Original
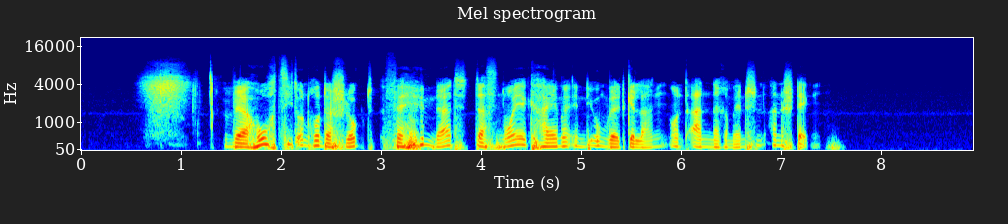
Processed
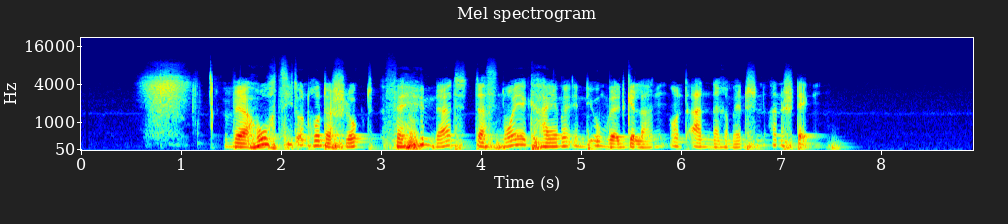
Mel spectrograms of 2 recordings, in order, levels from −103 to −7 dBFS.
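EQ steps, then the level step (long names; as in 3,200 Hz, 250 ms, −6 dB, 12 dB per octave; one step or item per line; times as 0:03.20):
high-shelf EQ 5,600 Hz −11.5 dB
mains-hum notches 60/120/180/240/300/360/420/480/540 Hz
+4.5 dB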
